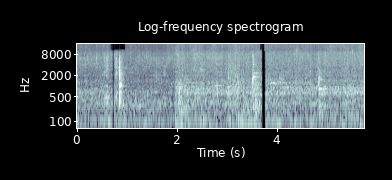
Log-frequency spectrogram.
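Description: A pot of noodles and vegetables simmering on a gas stove with a steady low hiss, and several short knocks and scrapes as the enamelled cast-iron pot and a wooden spoon are moved on the burner grate.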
